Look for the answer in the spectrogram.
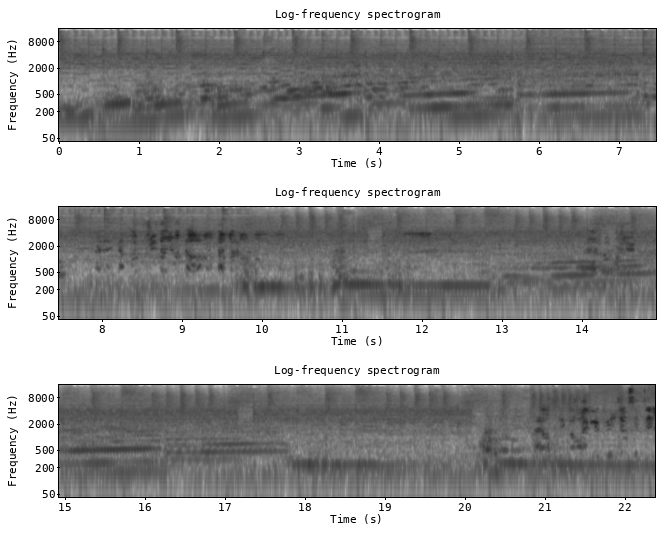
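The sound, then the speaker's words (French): A car accelerates hard through repeated gear shifts, the engine tone climbing in pitch then dropping with each change, loud and continuous for over twenty seconds. “on va pouvoir faire la première accélération autour du kiff.”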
